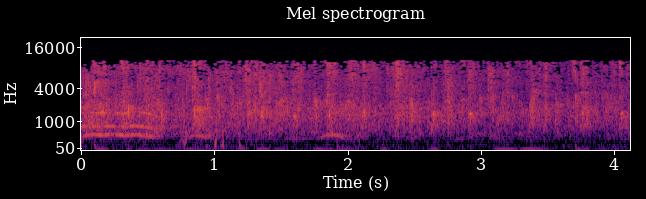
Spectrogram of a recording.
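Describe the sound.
An audience claps to welcome a speaker to the stage, steady applause from many hands, fairly faint, with brief vocal sounds near the start.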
